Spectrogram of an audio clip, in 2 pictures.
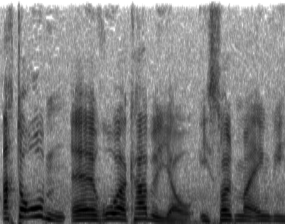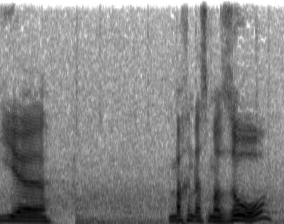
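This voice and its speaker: A man casually commenting on his gameplay while fishing, talking to himself, greeting animals in the game, and yelping excitedly at each catch. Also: on the high side, normal speed, slight background noise. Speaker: Let's Play host. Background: background game music.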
